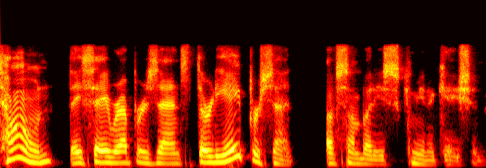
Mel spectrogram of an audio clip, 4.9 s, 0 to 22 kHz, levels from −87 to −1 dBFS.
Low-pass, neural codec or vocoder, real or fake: 7.2 kHz; none; real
